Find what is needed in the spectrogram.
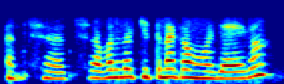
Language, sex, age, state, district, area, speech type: Urdu, female, 30-45, Uttar Pradesh, Lucknow, rural, conversation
